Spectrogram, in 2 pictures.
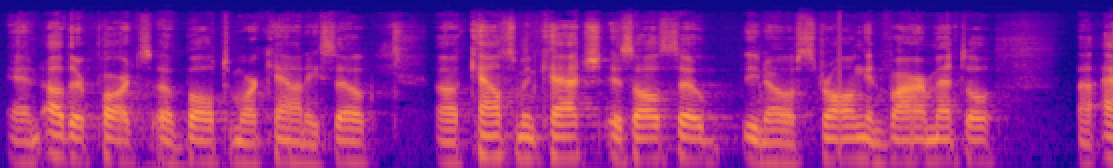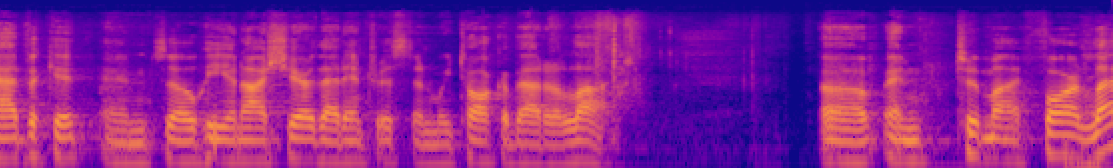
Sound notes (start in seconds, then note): none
